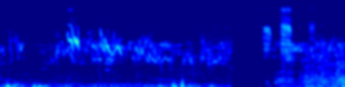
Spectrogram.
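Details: Happy budgie's chirping chatter: scratchy warbled notes and short chirps, broken by a brief silent gap before a final burst.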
